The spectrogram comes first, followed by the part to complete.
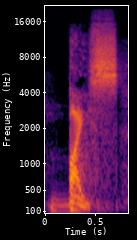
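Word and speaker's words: Buice: Okay, let me tell you about a guy named Josh Vice. His name is spelled B U I C E, but it rhymes with lice.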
